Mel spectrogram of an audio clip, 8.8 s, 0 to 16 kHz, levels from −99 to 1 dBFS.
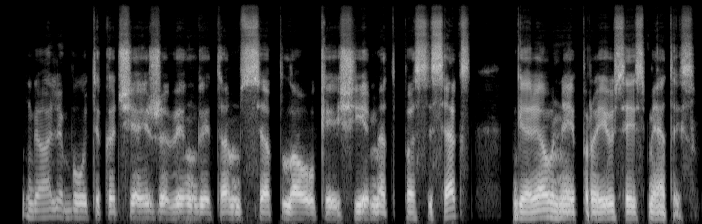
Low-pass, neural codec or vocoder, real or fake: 14.4 kHz; vocoder, 44.1 kHz, 128 mel bands, Pupu-Vocoder; fake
